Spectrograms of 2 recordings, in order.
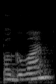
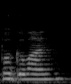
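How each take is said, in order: First: The word ends with a full n consonant. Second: The same.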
